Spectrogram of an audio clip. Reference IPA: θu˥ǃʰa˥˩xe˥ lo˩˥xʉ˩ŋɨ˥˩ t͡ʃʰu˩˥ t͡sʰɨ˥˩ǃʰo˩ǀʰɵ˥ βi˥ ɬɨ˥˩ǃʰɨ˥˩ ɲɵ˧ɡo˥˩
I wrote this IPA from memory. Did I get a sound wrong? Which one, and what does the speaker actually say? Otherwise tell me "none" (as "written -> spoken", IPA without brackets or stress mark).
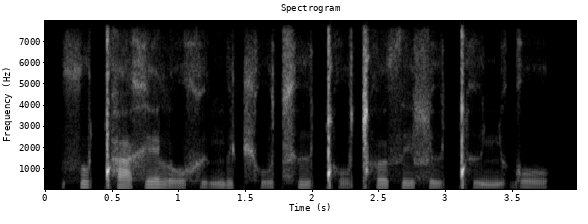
β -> θ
